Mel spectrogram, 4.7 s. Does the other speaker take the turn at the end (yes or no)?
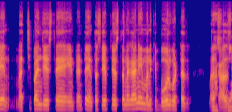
no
